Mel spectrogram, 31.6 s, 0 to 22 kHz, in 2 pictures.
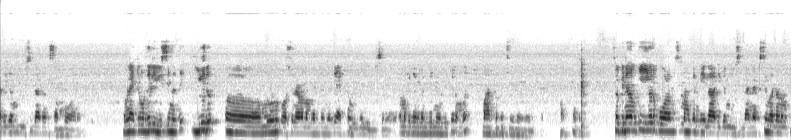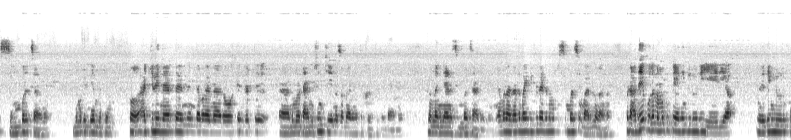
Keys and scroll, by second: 22.8 ctrl+a, 24.4 BackSpace, 28.5-29.4 typing.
